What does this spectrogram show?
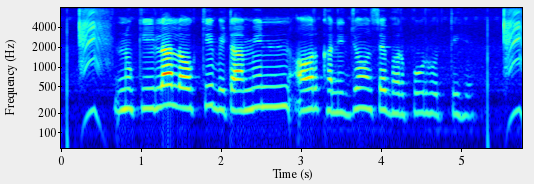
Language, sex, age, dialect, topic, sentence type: Hindi, female, 25-30, Awadhi Bundeli, agriculture, statement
